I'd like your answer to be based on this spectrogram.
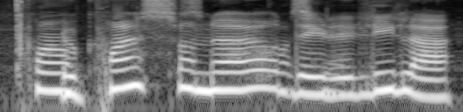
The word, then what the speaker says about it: Le Poinçonneur des Lilas: Just after an announcement, we'll have Serge Gainsbourg with Le Pinceur. Wait, how is it pronounced? – Le Poinçonneur des Lilas.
